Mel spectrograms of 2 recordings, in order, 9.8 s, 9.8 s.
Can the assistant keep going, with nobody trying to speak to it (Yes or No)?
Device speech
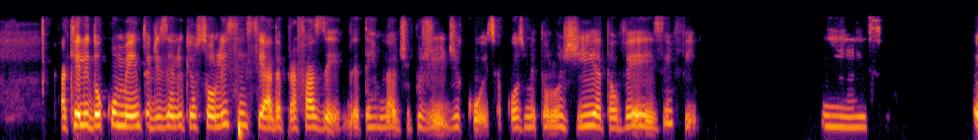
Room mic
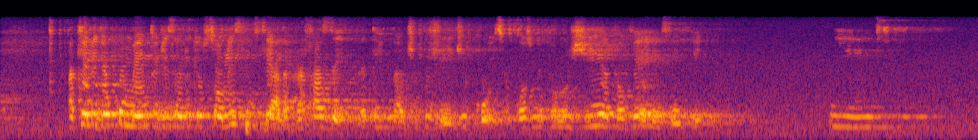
Yes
